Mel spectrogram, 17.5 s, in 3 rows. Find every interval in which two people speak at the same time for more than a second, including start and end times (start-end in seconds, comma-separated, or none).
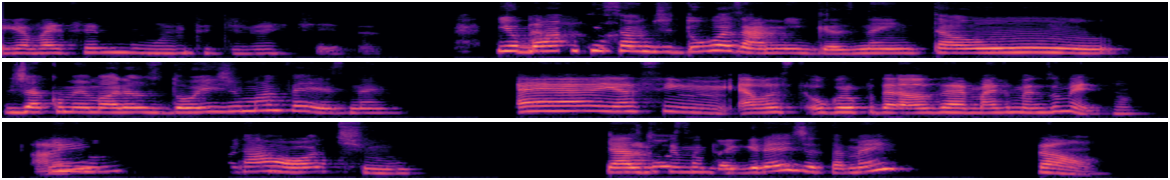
none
